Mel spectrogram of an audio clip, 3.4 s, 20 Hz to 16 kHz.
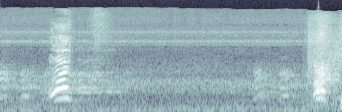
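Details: German Shepherd named Azzo outdoors at an IPO1 obedience test drive: two short, high, rising yelping barks about two and a half seconds apart, over a steady electrical hum and faint background murmur.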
